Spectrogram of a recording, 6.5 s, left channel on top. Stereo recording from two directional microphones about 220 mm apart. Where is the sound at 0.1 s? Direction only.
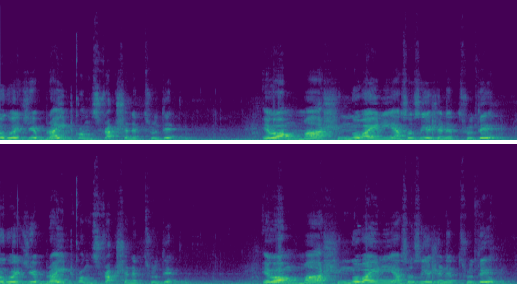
Centre (ahead or behind).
